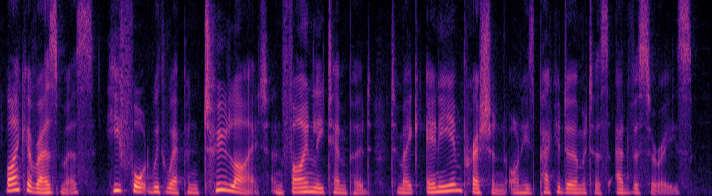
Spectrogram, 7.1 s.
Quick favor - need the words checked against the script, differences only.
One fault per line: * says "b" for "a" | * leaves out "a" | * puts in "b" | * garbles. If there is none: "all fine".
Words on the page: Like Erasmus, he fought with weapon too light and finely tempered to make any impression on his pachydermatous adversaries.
all fine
